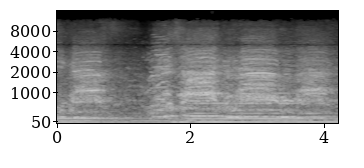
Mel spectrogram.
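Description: Live pop concert heard from within the audience: many voices singing along in phrases over the band's music, which has a steady low bass. There is a brief lull about a second in.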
